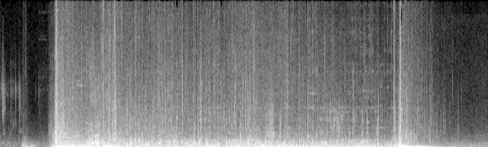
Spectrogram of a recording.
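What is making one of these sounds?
A magical portal roars and rumbles loudly.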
